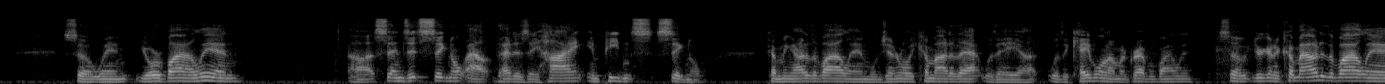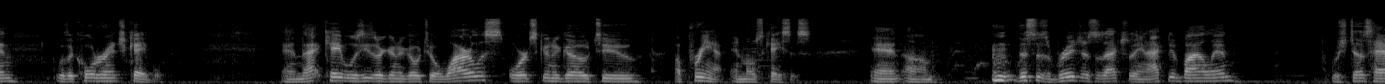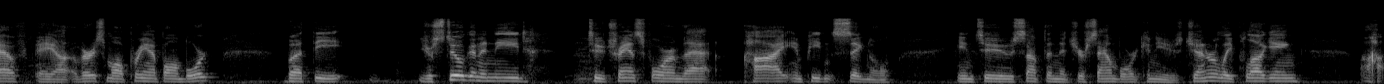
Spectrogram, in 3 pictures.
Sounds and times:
Speech: 0.6s - 2.5s, 3.4s - 7.1s, 7.7s - 15.5s, 16.6s - 22.0s, 22.6s - 26.3s, 27.1s - 29.9s, 30.6s - 31.2s, 31.9s - 41.5s.

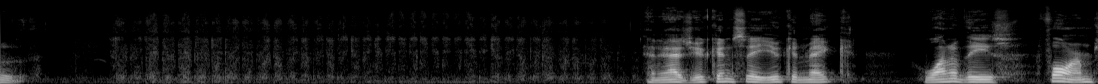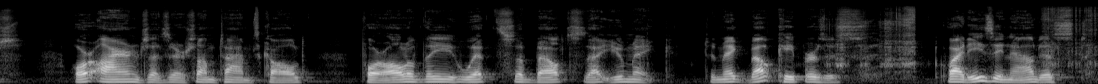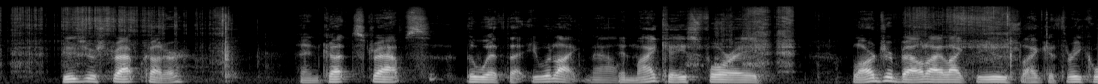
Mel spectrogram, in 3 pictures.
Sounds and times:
Speech: 0.0s - 0.4s, 6.4s - 8.6s, 9.2s - 19.7s, 20.4s - 21.9s, 22.6s - 23.9s, 24.9s - 29.7s, 30.5s - 32.9s.

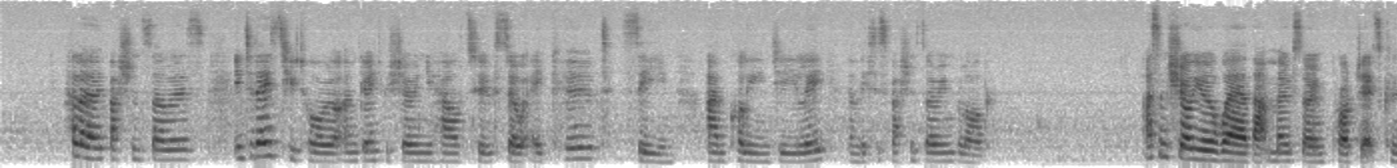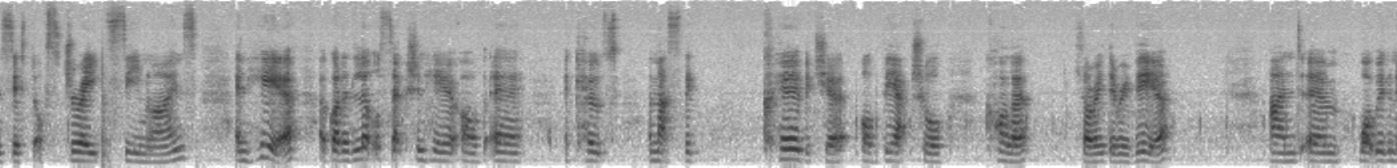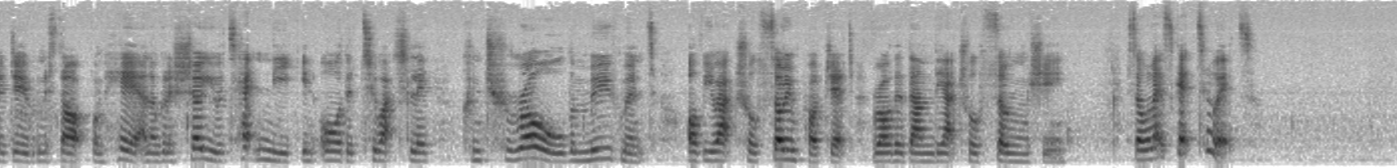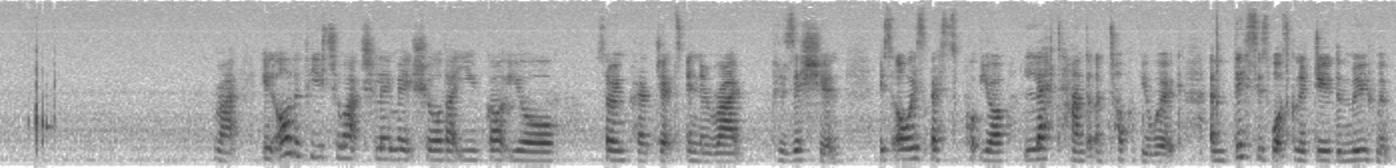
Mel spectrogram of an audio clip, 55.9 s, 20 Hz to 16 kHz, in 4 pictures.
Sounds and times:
Speech: 0.7s - 10.0s, 11.4s - 21.0s, 21.6s - 25.7s, 26.6s - 38.6s, 39.2s - 40.5s, 44.0s - 55.8s.

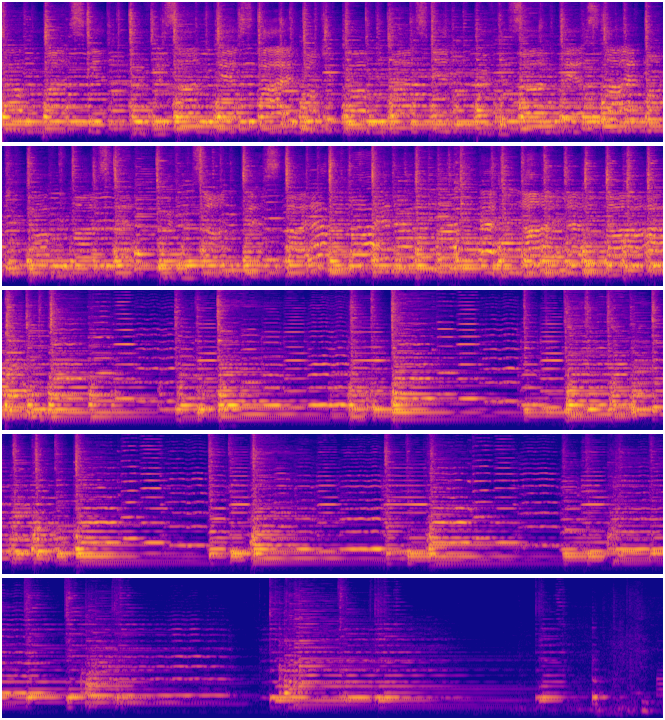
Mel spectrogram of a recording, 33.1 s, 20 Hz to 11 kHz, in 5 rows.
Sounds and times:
Bowed string instrument: 0.0s - 33.0s
Guitar: 0.0s - 33.0s.

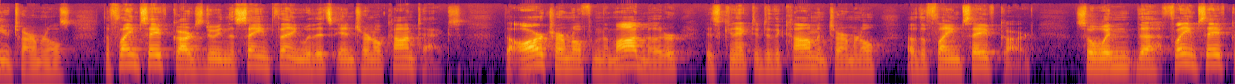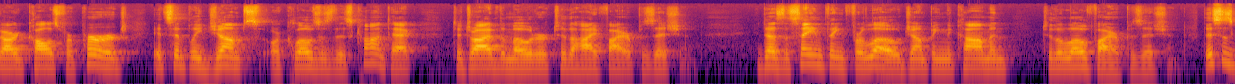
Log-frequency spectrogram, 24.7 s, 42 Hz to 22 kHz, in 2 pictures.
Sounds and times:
Speech: 0.0s - 19.3s, 19.9s - 24.7s.

